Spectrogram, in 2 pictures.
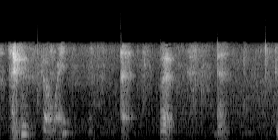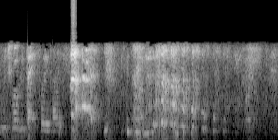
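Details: An adult woman makes short, abrupt, voiced gulps at irregular intervals, with laughter and noise near the end; hiccups.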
